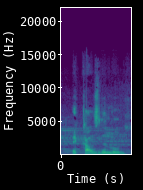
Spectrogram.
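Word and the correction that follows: Écailles de Lune: Falei certo, Lucas? – É, segundo a minha amiga, a pronúncia é, é Kaidelu. – Kaidelu, ok.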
